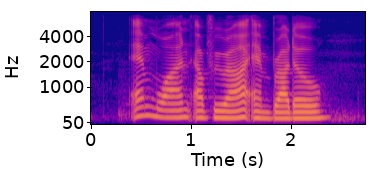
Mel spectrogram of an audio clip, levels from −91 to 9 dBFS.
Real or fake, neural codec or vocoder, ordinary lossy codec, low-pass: real; none; none; 7.2 kHz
